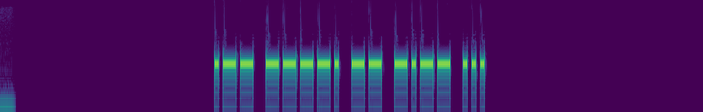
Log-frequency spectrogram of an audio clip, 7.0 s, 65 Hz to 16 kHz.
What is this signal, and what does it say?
Morse code, heard as a keyed tone, about 28 wpm, 700 Hz. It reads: W9MYS
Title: USA Call Signs - 5 Characters - Repeated 2x - 28wpm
